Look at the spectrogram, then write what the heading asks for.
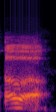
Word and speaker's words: hour: We are beginning the word with the sound of a, hour. So that's why we have to say an hour. H is not at all pronounced.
